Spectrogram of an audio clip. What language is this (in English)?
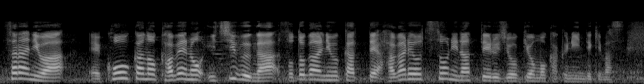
Japanese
